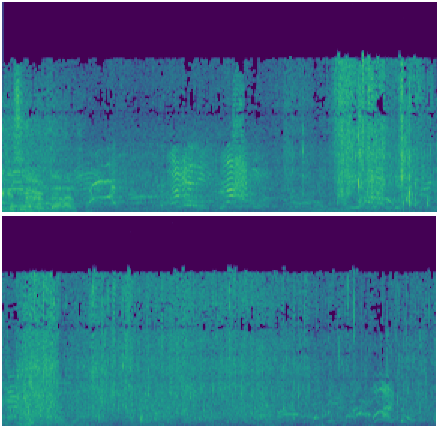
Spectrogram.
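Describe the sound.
Outdoor water splashing and sloshing in a few bursts as people stand in the water for a woman's baptism, with people talking and children's voices over the top.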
